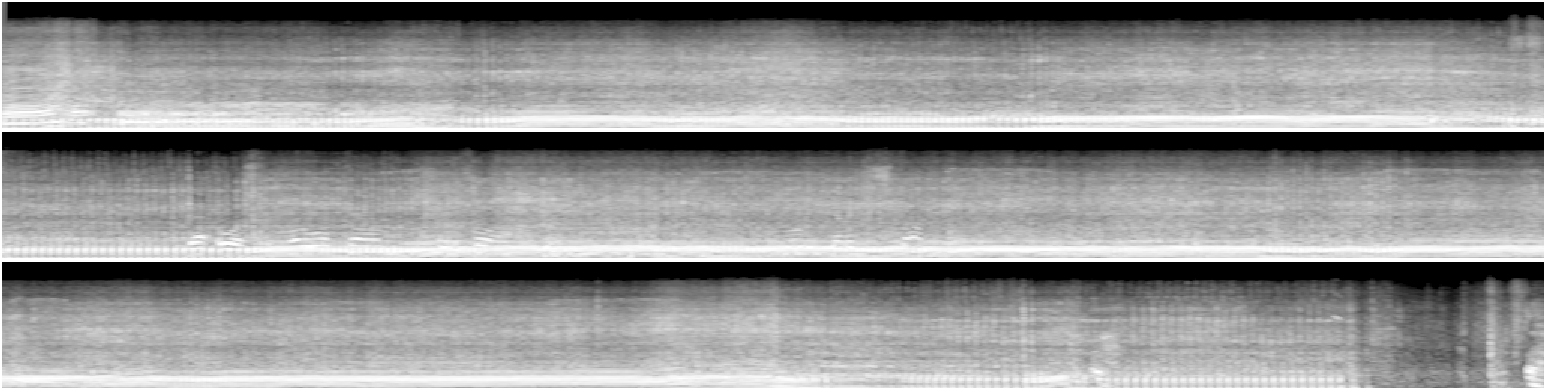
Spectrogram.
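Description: Enduro dirt bike engine running close to the rider's camera, holding a fairly steady note with a few brief revs, then cutting out suddenly near the end.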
